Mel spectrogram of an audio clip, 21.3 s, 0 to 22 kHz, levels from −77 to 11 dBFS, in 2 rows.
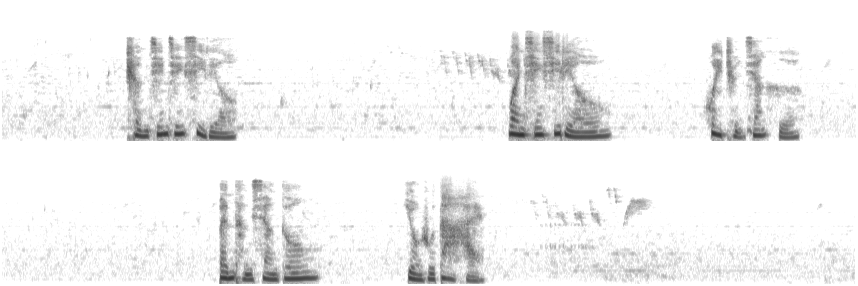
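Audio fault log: Throughout: a noise suppressor applied to music or sounds. The suppressor, tuned for speech, treats sustained tones, ambience and reverb as noise and pulls them down, with a gain swing of around 20 dB. Attacks pass, but held material and tails sink, so the sound pumps and thins. On a waveform the envelope shows sharp onsets followed by sagging bodies. On a spectrogram, sustained partials and reverb tails fade early and unevenly. The band is capped near 8 kHz by the call's microphone processing.
3.29–3.47 s, 3.63–4.11 s, 7.93–8.77 s, 10.11–12.26 s, 15.1–15.59 s, 19.2–20.88 s: sound cut by the noise suppressor. In each stretch the suppressor judged the ongoing sound to be noise and turned it down harder than the surrounding audio, by about 4 dB in the first four and about 5 dB in the last two. Steady and decaying parts drop in level or have their decays clipped short, while sudden events hold up. 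The longest cut, near 10–12 s, lasts about 2 seconds. The waveform shows a shallow dip in the envelope. The spectrogram shows sustained energy dimming across the band.
4.82–7.09 s, 16.03–17.51 s: Bluetooth SBC bit pool drop. Link congestion forced the encoder to spend far fewer bits per frame. The sound fits a bit pool falling from 31 to about 13, near 94 kbps. The highest sub-bands are starved or emptied and the rest are coarsely quantised, so the treble dulls and gritty noise rises until the rate recovers. On a spectrogram the upper region goes patchy or blank in blocky strips, with a grainy noise floor filling between components.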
